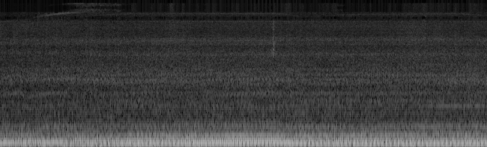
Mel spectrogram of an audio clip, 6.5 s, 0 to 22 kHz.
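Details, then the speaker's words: 2006 Chevy Silverado 3500 4x4, 6.6 Duramax diesel, 25k miles, test drive uphill: deep drone pulling steadily with one smooth pitch drop at a shift, no flare or slip; transmission runs through all gears flawlessly. "Runs through all the gears flawlessly."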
